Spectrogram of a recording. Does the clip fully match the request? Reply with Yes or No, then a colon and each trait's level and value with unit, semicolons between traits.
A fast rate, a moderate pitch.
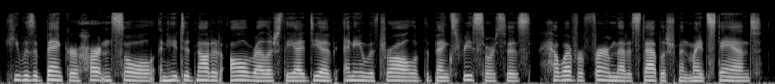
Yes: fast, 225 wpm; medium, 180 Hz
